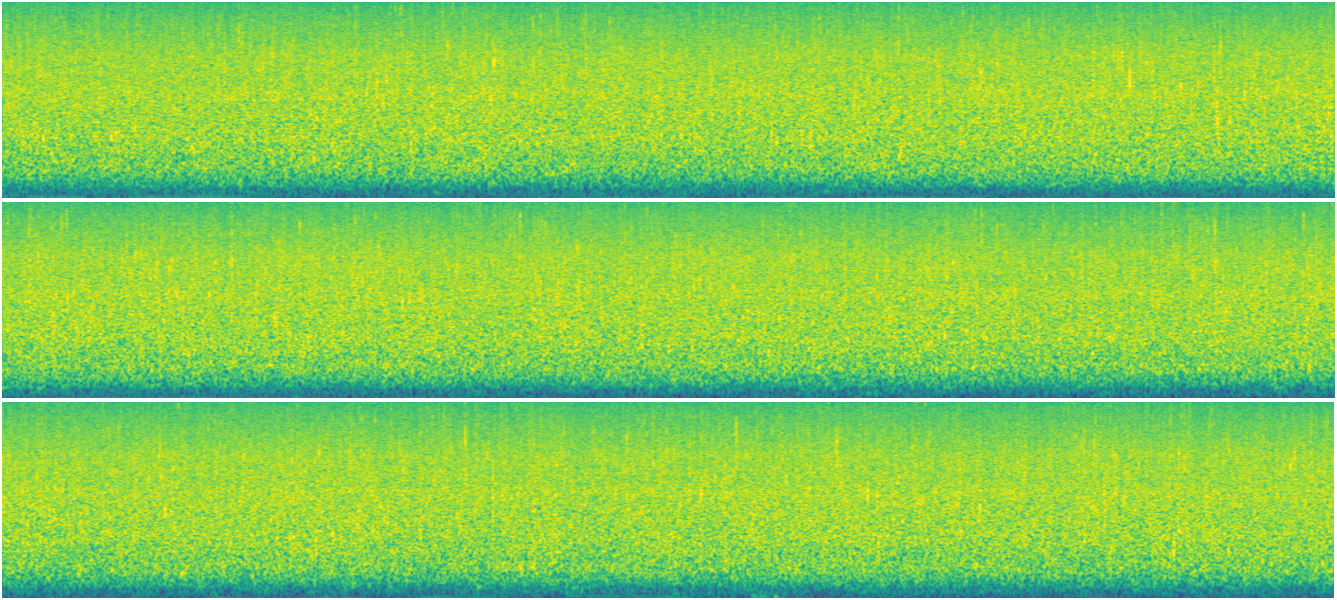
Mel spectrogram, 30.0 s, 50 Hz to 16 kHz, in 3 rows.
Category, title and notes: Sound effects > Natural elements and explosions
250712 01h27 ish Esperaza River middle bridge - Perpendicular to the rapids - MKE 600
Subject : Recording of the rapids 2-3m downstream of the middle bridge (Pont de Perpignan) in Esperaza. recording perpendicular to the flow of water. Sennheiser MKE600 with stock windcover P48, no filter. Weather : Clear sky, little wind. Processing : Trimmed in Audacity.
